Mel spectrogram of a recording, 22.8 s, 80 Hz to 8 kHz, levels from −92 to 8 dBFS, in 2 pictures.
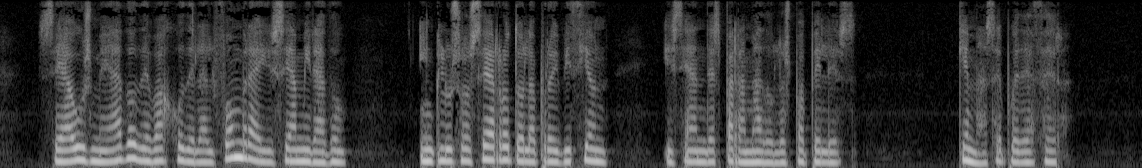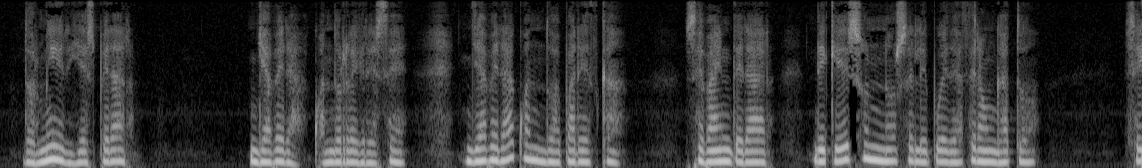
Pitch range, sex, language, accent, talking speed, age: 185-210 Hz, female, Spanish, Spanish, 145 wpm, 20-39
